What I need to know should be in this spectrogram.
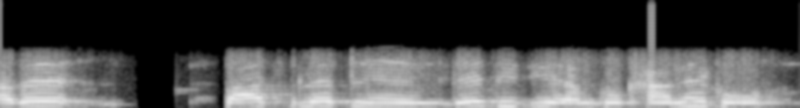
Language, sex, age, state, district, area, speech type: Hindi, female, 60+, Uttar Pradesh, Mau, urban, conversation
